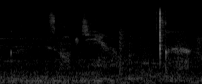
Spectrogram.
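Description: A person whispering faintly, with one short click about a second and a half in.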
